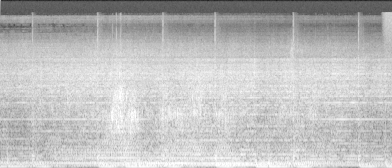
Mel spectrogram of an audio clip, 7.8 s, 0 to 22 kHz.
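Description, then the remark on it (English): A small propeller plane, flying from Lisbon to Biafra in December 1967, drones steadily overhead, its engine a continuous low rumble with harmonic hum, swelling slightly in the middle before holding level. No voices are heard. “So, in December of 1967, Raymond Kennedy hopped into a small plane in Lisbon, strapped himself into a seat on top of an ammunition box, and flew to Biafra.”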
